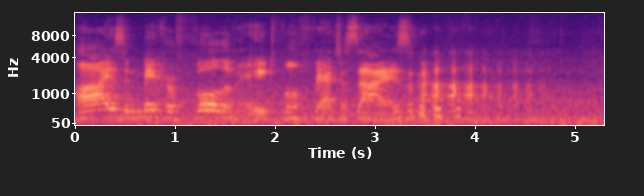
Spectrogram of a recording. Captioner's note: laughs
